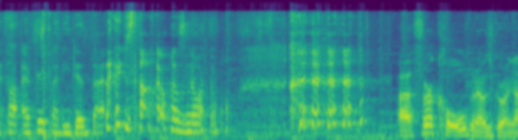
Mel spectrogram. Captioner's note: laughs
